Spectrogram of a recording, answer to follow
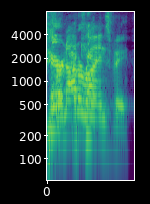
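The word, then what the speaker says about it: Renate Reinsve: Renee, I can't pronounce her last name. Renate Renata Reinsve.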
